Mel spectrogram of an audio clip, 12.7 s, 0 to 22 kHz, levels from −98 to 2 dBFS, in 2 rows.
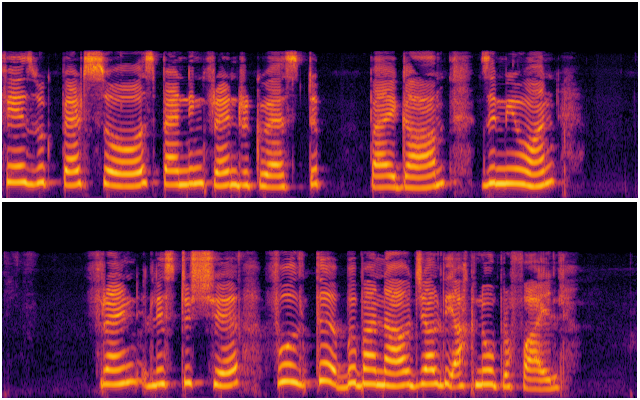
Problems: background sounds at intervals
